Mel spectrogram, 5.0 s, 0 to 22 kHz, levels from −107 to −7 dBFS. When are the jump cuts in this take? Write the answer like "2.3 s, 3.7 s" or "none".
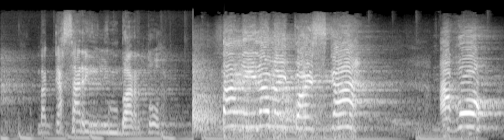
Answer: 1.9 s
